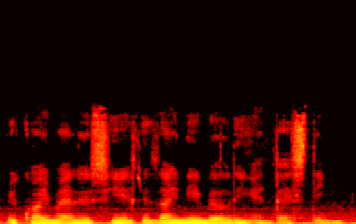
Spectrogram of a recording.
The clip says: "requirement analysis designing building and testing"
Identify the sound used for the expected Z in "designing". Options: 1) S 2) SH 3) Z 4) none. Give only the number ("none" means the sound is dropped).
3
